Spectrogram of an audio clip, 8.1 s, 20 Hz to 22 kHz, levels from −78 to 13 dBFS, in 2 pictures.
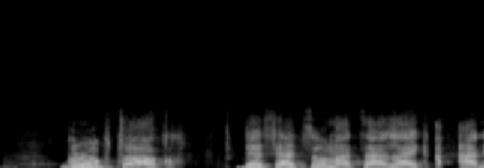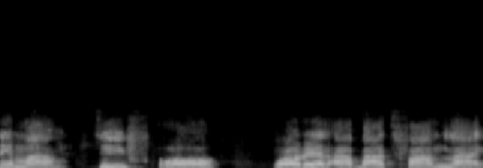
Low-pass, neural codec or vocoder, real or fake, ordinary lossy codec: none; codec, 16 kHz, 4 kbps, FreqCodec, smaller model; fake; none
